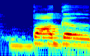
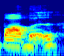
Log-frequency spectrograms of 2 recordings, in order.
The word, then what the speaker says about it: Boggle: All right, let's get you the boggle box. Boggle, not bobble.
